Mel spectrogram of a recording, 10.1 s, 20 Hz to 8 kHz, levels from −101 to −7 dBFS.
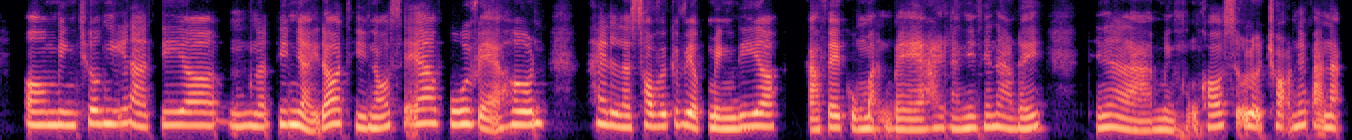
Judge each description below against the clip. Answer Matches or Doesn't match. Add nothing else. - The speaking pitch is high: Matches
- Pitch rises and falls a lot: Doesn't match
